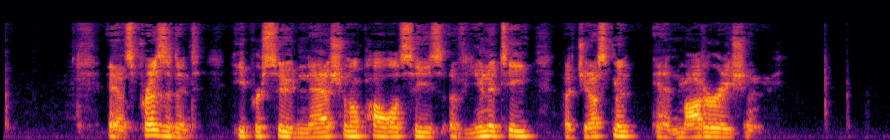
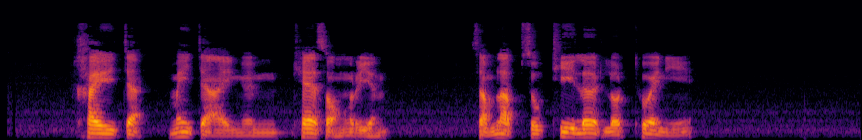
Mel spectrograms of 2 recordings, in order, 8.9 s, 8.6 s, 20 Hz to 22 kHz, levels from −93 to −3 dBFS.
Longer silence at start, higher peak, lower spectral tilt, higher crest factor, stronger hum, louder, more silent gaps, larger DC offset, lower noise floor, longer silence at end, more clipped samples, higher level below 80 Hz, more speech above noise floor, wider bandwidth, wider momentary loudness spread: about the same, 0.75 s vs 0.8 s; first, -2 dBFS vs -8 dBFS; about the same, -5 dB/octave vs -5.5 dB/octave; second, 16 dB vs 22 dB; neither; first, -18 LUFS vs -29 LUFS; neither; neither; second, -65 dBFS vs -69 dBFS; second, 1.3 s vs 1.7 s; neither; first, -58 dBFS vs -76 dBFS; first, 47 dB vs 41 dB; about the same, 11.5 kHz vs 11.5 kHz; about the same, 13 LU vs 15 LU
